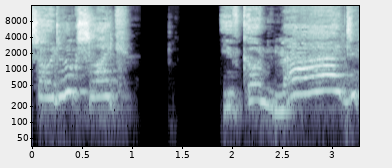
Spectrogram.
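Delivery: high hen voice pronouncing doom; hen verdict. Acted. GM voice announcing madness.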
